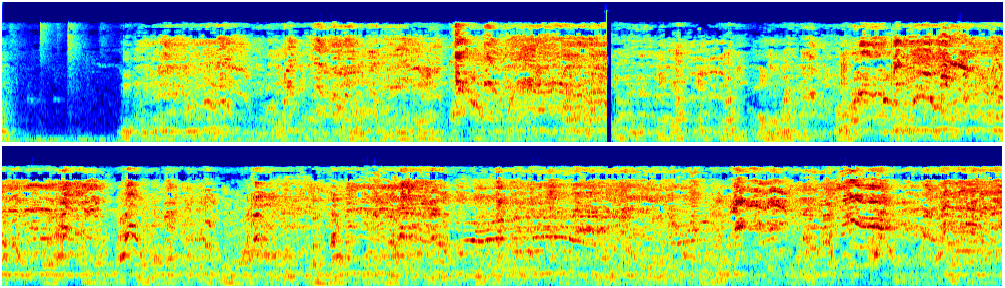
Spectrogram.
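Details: Hungry baby piglets awaiting their food, squealing and grunting in a crowded, unbroken chorus. Sharp high cries overlap steadily after a brief quiet start.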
